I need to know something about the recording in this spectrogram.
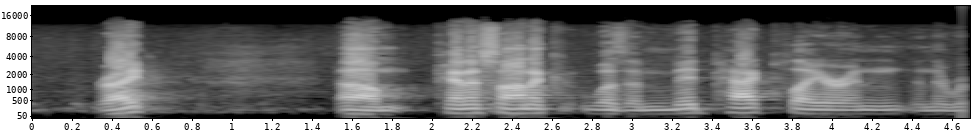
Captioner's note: laugh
